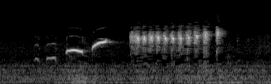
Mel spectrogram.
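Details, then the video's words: Rufous-capped babbler song: a few short whistles climbing in pitch, then a fast, even trill of about a dozen high piping notes. "Khướu bụi đầu đỏ. tiếng khướu đầu đỏ"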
